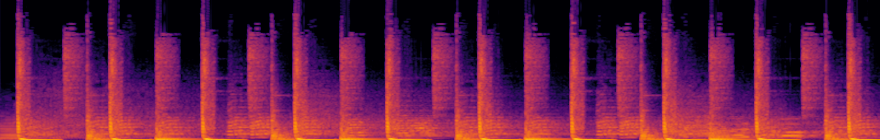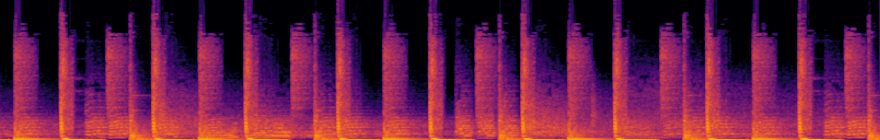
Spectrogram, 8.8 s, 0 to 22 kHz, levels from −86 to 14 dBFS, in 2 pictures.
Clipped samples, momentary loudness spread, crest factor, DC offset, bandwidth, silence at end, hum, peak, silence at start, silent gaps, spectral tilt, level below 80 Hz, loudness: 0.8%; 2 LU; 8 dB; 0.5%; over 20 kHz; 0 s; none; 0 dBFS; 0 s; none; -5 dB/octave; -12 dBFS; -9 LUFS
